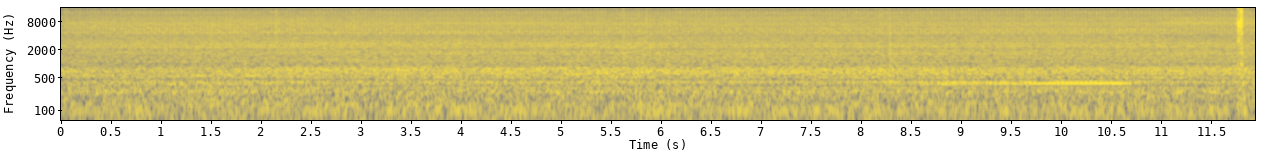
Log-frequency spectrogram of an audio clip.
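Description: A light training aircraft engine roars steadily at takeoff power from inside the cockpit, a dense continuous drone that stays loud and even throughout with a faint tone rising slightly near the end.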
